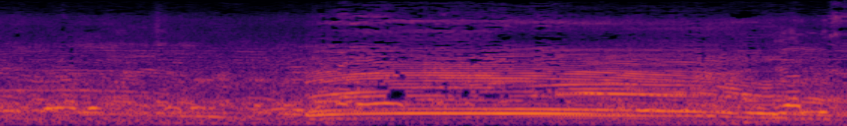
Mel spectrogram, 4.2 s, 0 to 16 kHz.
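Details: Friesian bull at the Dhap cattle market in Bogura, 2024: a long, drawn-out low moo that rises and then falls, heard over loud crowd chatter and market bustle.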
